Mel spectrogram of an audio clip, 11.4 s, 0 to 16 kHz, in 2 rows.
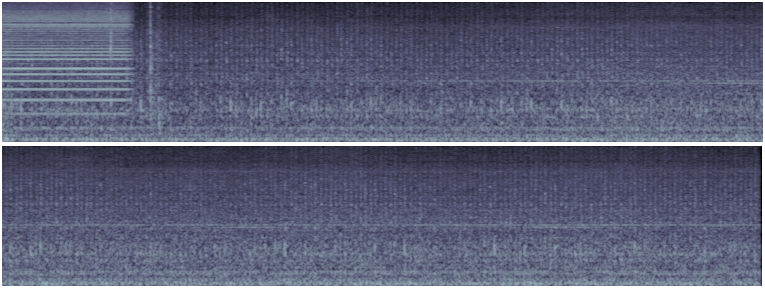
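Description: A steady, droning Class 37 diesel locomotive engine hum in Train Sim World, hauling an electric train on the Southeastern High Speed line, with a constant low throb, preceded by a brief tonal horn-like sound at the very start.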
